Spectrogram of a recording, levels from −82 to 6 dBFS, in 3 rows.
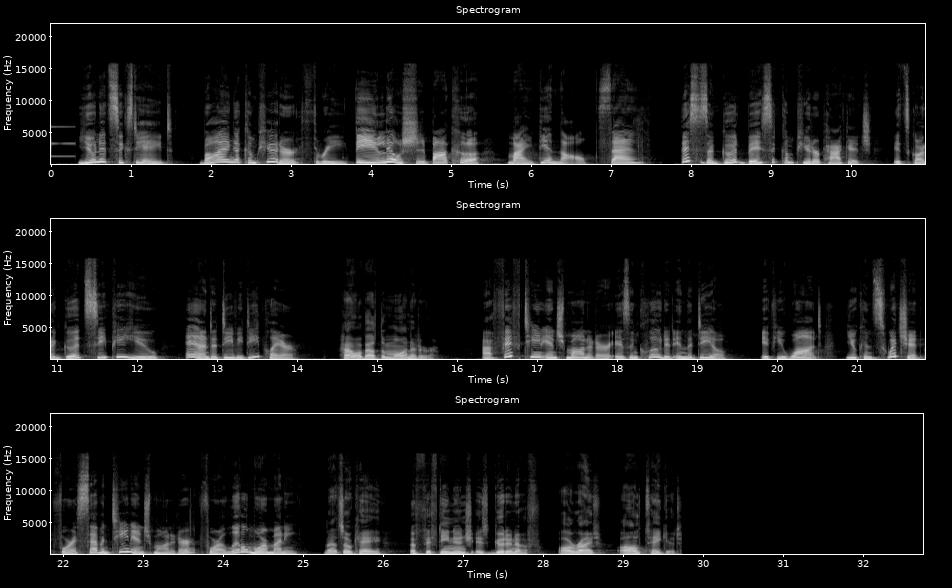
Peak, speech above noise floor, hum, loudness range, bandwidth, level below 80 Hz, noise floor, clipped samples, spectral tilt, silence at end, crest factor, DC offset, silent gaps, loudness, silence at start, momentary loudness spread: -4 dBFS; 44 dB; none; 3 LU; 16 kHz; -52 dBFS; -64 dBFS; under 0.1%; -5.5 dB/octave; 3.1 s; 18 dB; under 0.1%; none; -20 LUFS; 0.35 s; 9 LU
